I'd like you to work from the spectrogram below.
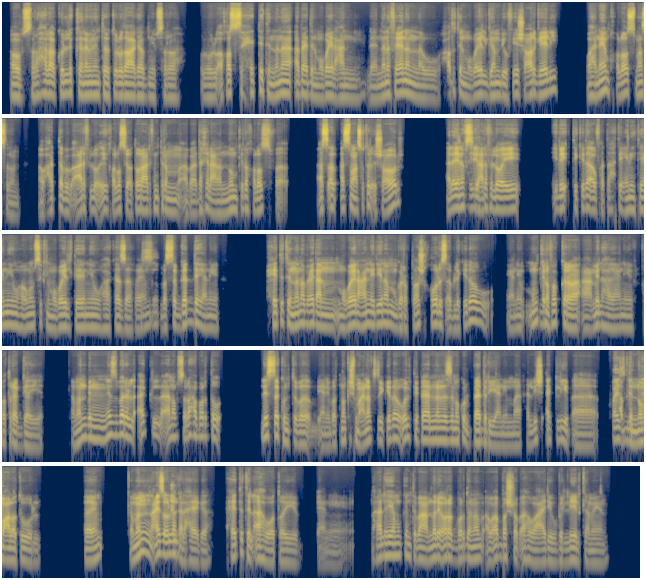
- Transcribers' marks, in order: none
- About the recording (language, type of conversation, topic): Arabic, advice, إزاي أحسّن نومي لو الشاشات قبل النوم والعادات اللي بعملها بالليل مأثرين عليه؟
